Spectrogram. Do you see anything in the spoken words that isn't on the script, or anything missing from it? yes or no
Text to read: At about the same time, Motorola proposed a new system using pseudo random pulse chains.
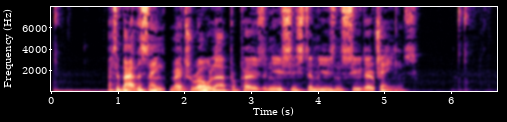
yes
